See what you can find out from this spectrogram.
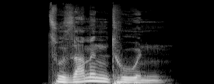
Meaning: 1. to combine 2. to join forces, to team up
- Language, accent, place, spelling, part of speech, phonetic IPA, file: German, Germany, Berlin, zusammentun, verb, [t͡suˈzamənˌtuːn], De-zusammentun.ogg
